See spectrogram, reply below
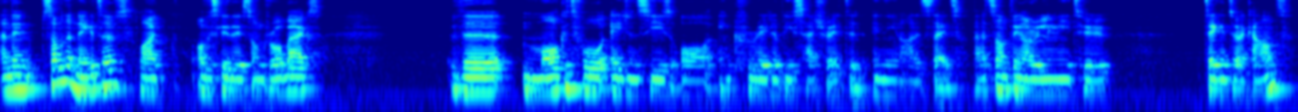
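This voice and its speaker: A man's voice: on the low side, fairly even intonation, moderate pace, mellow. A young South African man vlogging casually, thinking aloud and often restarting his sentences as he searches for words.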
